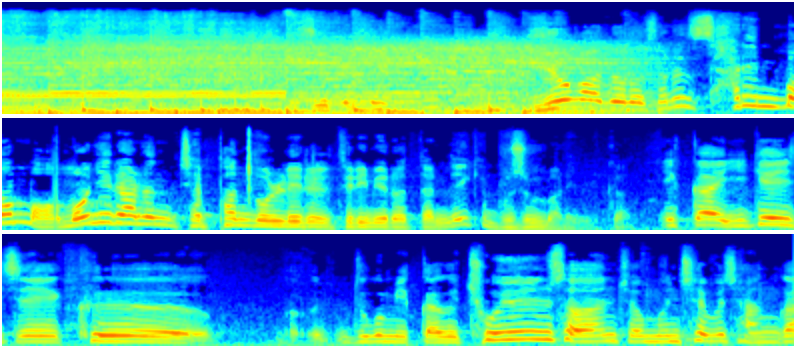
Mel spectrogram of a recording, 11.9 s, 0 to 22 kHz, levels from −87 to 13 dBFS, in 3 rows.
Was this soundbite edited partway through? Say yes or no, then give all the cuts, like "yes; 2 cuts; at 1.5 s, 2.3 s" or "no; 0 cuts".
no; 0 cuts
